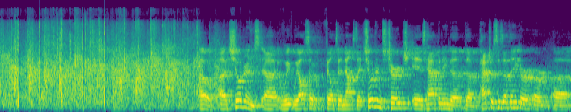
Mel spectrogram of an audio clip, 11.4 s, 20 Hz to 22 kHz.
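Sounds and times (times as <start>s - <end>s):
room full of people applauding: 0.0s - 4.6s
speech: 4.0s - 11.4s.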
